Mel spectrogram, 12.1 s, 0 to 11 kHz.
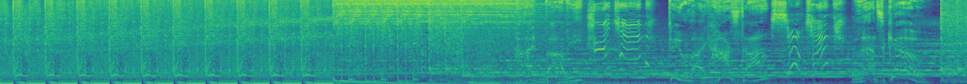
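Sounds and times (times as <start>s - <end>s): heavy kick drum: 0.0s - 7.3s
hardstyle dance music: 0.0s - 12.0s.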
